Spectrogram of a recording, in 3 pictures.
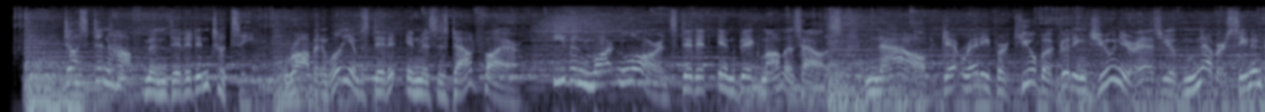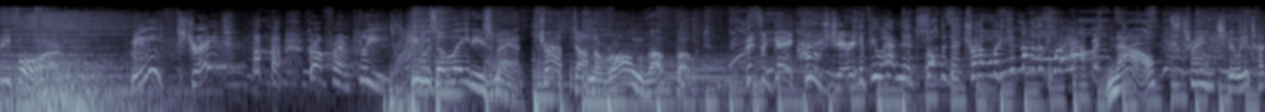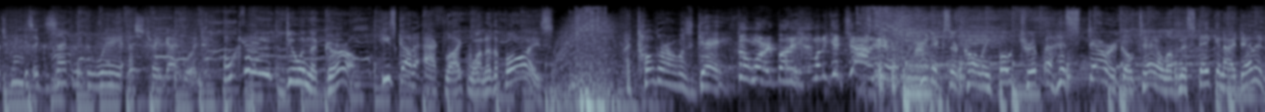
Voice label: Trailer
